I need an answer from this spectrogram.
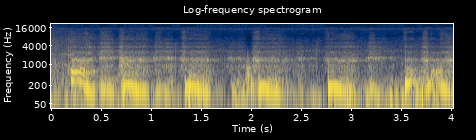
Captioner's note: Cooper gasping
